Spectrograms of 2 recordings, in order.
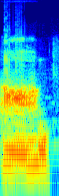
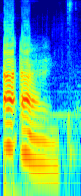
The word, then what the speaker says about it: Aang: And it's like, it's Ang, not Ong. And it's like, and I used to make the joke back at him, doing a little Key and Peele joke. You're both wrong. It's Ang.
